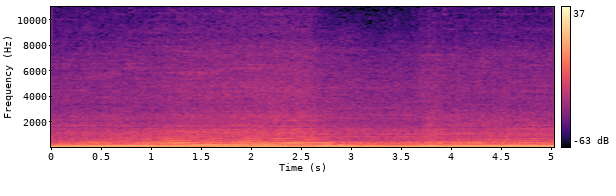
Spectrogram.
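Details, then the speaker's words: Toyota truck, 185,000 miles, very tall gearing (about 32 mph in first) with big tires, after exhaust leak repair and head torque; steady engine drone pulling in low gear, pitch climbing smoothly, no puffing or ticking — exhaust leak gone, normal exhaust note. "Sounds like our exhaust leak is gone."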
